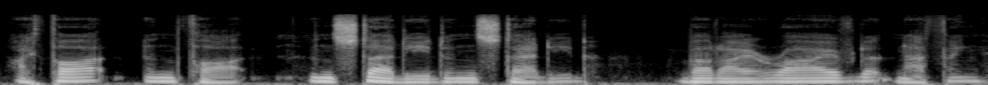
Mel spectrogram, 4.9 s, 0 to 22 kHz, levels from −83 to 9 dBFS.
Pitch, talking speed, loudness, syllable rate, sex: 115 Hz, 160 wpm, -18 LUFS, 4.5 syllables/s, male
